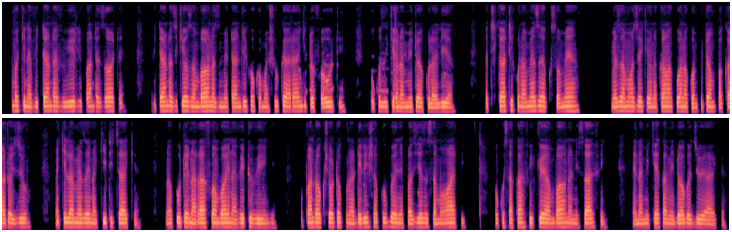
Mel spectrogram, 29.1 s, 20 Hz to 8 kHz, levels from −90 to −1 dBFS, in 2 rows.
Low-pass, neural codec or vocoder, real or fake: 7.2 kHz; none; real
